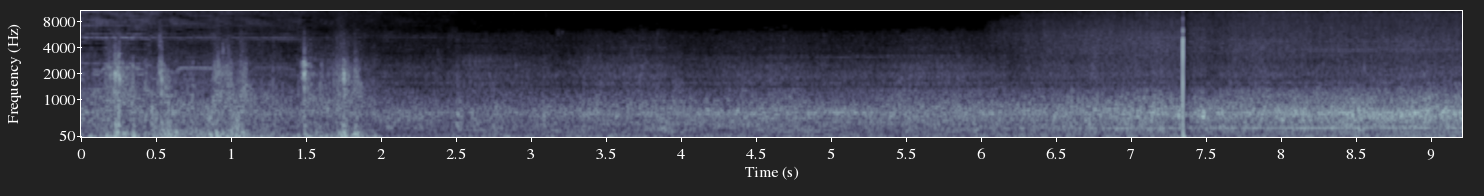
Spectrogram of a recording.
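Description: Water splashes and rushes past a board gliding across the sea.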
